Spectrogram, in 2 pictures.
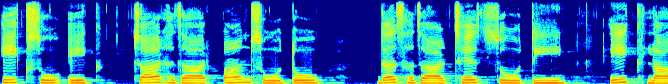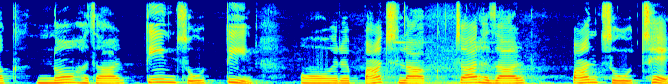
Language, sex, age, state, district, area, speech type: Hindi, female, 18-30, Madhya Pradesh, Ujjain, urban, spontaneous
